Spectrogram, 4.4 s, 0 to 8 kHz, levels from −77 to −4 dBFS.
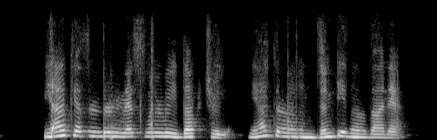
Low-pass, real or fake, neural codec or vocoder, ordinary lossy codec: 7.2 kHz; fake; codec, 16 kHz, 0.5 kbps, X-Codec, HuBERT features, trained on general audio; Opus, 24 kbps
